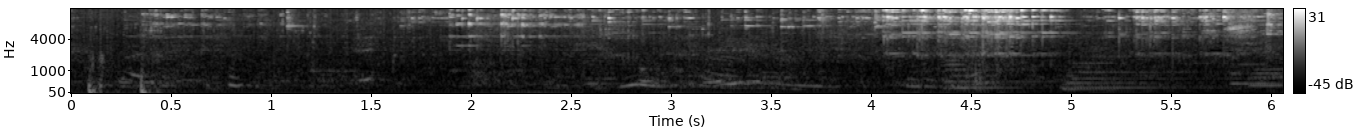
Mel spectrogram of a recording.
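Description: Small handheld jingle bells shaking and jingling unevenly, with two low microphone knocks right at the start. Near the end, held musical notes of an accompaniment begin under the bells.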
